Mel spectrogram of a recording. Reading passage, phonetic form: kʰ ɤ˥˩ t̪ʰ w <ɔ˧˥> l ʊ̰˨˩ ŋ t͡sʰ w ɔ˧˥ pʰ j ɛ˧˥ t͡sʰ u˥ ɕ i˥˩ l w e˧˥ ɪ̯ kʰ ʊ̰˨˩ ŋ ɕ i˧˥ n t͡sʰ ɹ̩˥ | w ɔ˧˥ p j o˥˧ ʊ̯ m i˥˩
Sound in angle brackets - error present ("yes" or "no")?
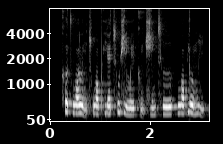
no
